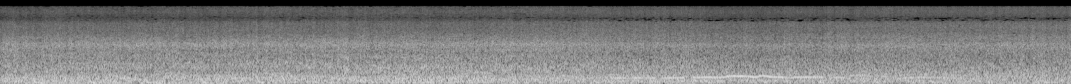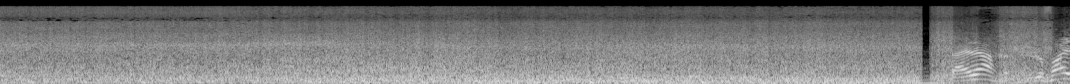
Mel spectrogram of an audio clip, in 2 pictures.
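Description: A fast mountain stream rushes and roars loudly close by.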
